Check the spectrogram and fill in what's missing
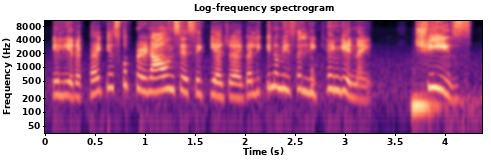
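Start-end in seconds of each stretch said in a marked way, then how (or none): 3.7-4.3 शीज said with a buzzing z at the end; she's with z. Shown as a demonstration. Teacher shows students the z sound in शीज. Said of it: "जेड लिखा है वो जा का sound दे रहा है".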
